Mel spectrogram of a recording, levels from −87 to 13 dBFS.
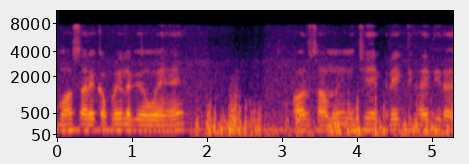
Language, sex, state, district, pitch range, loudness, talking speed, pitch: Hindi, male, Chhattisgarh, Raipur, 115-125 Hz, -17 LUFS, 170 wpm, 120 Hz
